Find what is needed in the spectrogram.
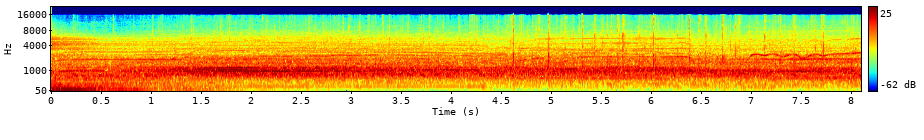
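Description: Rock concert crowd cheering and whooping as the band's final note dies away in the first second. A steady held tone rings on over the cheering, and a wavering whistle rises from the crowd near the end.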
